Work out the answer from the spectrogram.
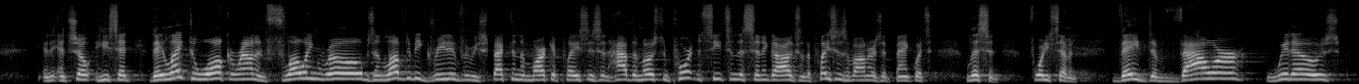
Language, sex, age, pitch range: English, male, 50-69, 220-275 Hz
